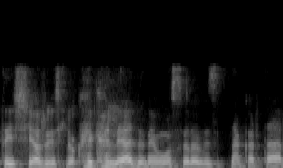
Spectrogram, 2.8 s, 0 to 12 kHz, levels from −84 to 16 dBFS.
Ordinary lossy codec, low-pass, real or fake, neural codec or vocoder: AAC, 64 kbps; 7.2 kHz; real; none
